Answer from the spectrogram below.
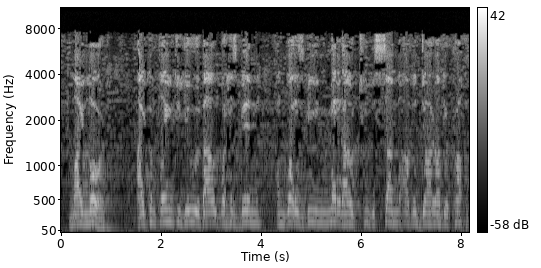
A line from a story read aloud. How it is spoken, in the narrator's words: exclaimed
